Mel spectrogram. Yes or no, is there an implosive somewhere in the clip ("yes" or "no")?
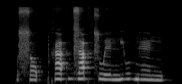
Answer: no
